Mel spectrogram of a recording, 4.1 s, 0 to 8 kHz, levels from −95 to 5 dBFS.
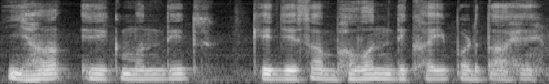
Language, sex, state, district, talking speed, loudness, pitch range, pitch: Hindi, male, Uttar Pradesh, Saharanpur, 130 wpm, -17 LUFS, 125-135 Hz, 125 Hz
